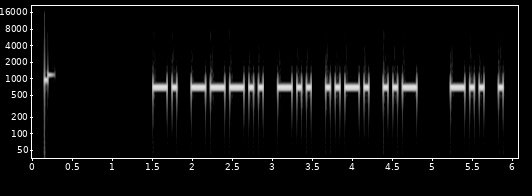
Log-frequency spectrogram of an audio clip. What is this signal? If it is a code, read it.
Morse code, heard as a keyed tone, about 20 wpm, 700 Hz. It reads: N8DFU DE
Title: USA Callsign DE Callsign - 5 Characters - 20wpm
